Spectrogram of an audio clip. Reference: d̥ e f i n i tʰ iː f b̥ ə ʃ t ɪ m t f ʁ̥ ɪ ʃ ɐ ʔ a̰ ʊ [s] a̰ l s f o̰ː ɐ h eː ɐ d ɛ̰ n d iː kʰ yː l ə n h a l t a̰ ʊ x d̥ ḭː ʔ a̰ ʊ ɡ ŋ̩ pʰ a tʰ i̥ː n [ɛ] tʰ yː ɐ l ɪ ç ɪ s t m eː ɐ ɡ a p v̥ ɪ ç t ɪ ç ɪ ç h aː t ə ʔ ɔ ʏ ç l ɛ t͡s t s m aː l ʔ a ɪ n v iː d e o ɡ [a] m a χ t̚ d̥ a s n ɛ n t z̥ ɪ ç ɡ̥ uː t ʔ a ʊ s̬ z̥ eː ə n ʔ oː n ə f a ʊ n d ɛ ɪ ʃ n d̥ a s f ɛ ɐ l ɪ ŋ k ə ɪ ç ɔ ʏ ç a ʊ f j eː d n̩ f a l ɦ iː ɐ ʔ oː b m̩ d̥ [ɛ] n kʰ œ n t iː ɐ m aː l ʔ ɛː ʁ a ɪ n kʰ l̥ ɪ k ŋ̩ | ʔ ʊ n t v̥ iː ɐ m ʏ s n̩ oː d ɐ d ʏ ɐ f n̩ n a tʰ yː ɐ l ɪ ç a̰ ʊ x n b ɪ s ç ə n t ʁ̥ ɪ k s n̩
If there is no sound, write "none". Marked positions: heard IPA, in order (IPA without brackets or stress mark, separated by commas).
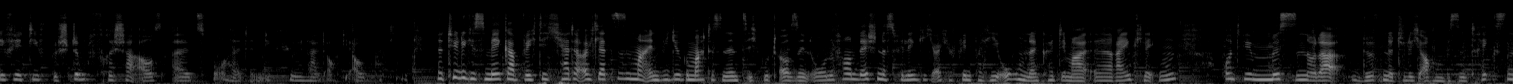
s, a, ə, a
